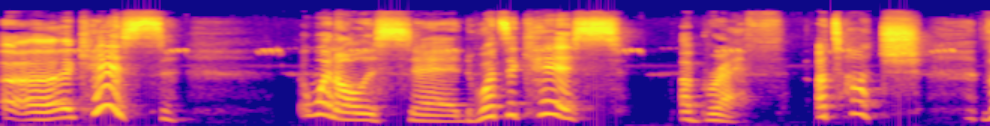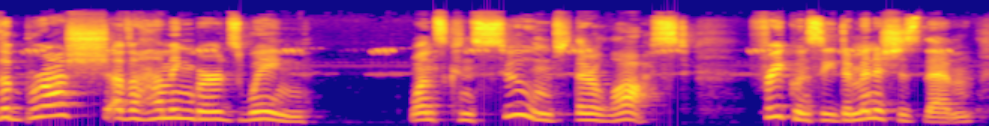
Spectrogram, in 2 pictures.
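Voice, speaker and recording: An actress playing a witty, proud, lovelorn woman poet in radio theatre, speaking in a theatrical, yearning way with drawn-out phrases. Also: on the high side, big pitch swings, a bit bright, a little hiss or hum, heavily acted. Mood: tender, wistful. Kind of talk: poetic radio theatre acting.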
